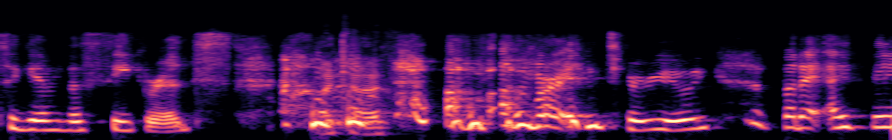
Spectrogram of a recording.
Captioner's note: laughs loudly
